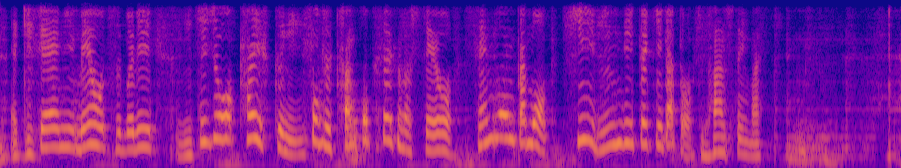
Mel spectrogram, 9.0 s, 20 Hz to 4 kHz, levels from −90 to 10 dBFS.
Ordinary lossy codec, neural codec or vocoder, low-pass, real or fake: Opus, 64 kbps; codec, 24 kHz, 1 kbps, SNAC; 3.6 kHz; fake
